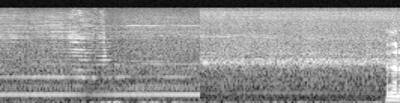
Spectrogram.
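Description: Router spinning in a router table, with dust-collection suction on the cut, giving a steady whine. About halfway through it switches abruptly to a quieter, different steady hiss.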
